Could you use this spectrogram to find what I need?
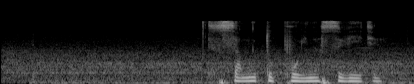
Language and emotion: Russian, angry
